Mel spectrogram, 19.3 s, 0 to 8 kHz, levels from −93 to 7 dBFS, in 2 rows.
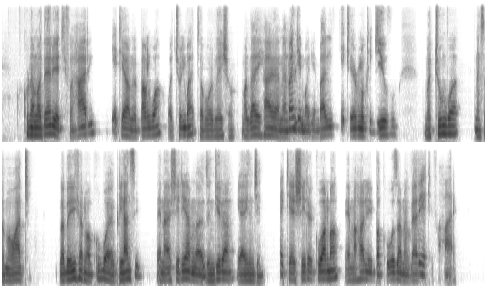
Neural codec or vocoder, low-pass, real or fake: codec, 16 kHz, 0.5 kbps, X-Codec, HuBERT features, trained on balanced general audio; 7.2 kHz; fake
